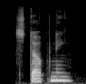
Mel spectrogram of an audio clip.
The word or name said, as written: stopning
